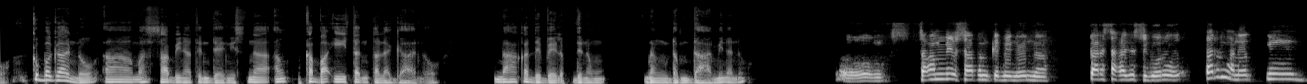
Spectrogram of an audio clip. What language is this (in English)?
Filipino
